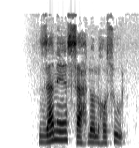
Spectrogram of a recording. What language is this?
Persian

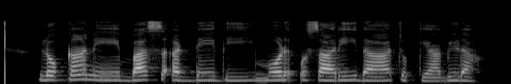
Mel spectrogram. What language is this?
Punjabi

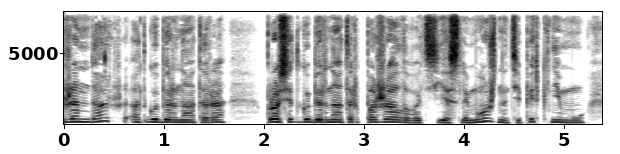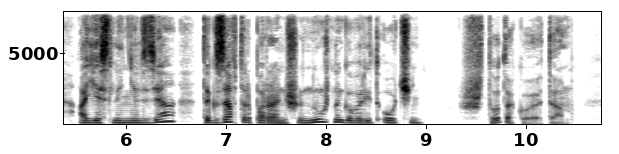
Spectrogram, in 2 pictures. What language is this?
Russian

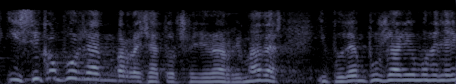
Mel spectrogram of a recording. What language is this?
Catalan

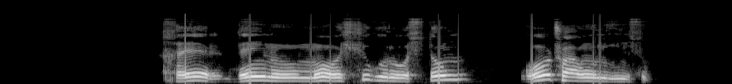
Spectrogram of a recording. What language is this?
Balti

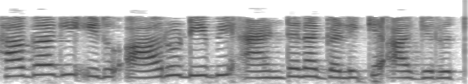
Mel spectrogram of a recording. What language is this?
Kannada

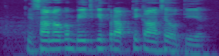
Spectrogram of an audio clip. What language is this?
Hindi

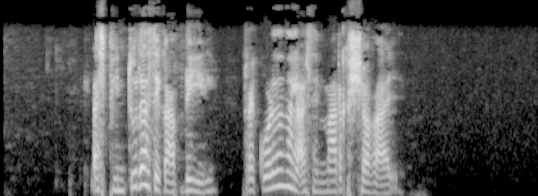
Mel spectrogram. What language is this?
Spanish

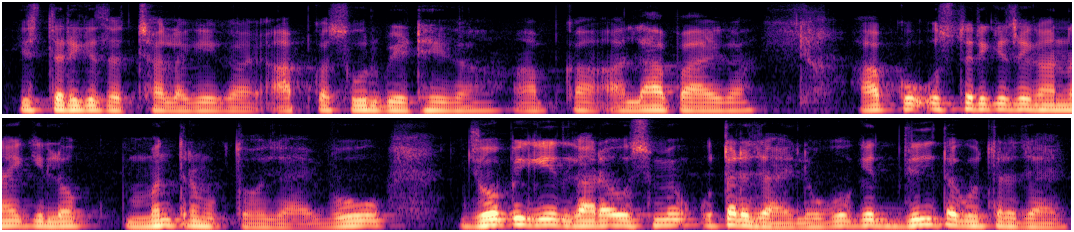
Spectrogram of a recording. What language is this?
Hindi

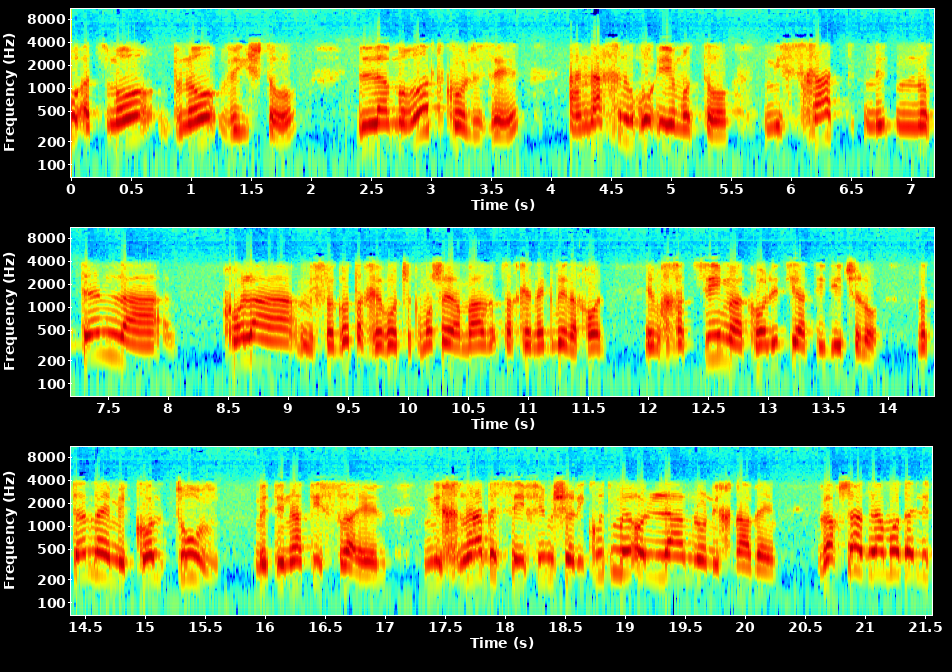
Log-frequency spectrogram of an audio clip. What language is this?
Hebrew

